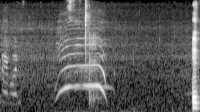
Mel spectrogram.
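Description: A woman's high, drawn-out vocal whoop, with no words: it rises in pitch, holds for about a second, then falls away, in otherwise dead silence.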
